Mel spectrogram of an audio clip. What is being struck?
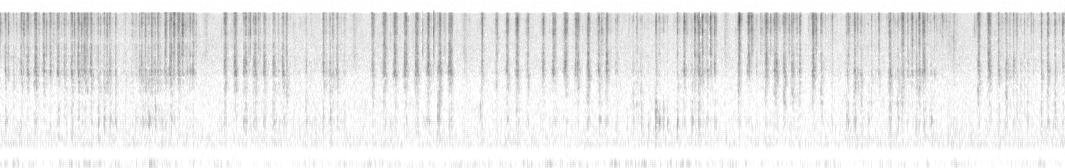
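Black-coated scratch art paper scraped with a wooden stylus.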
